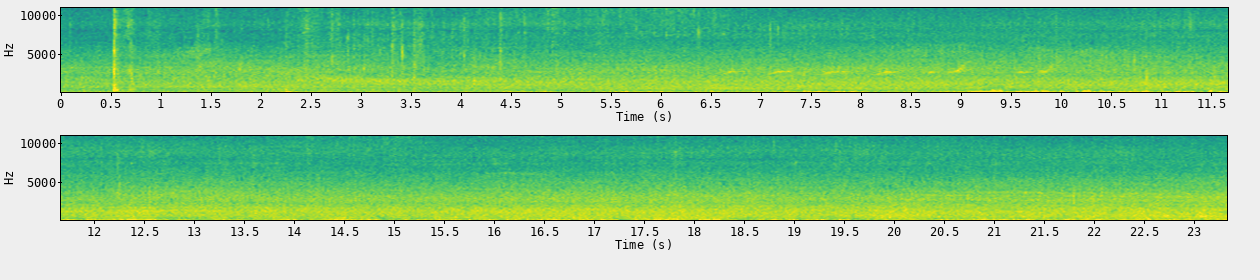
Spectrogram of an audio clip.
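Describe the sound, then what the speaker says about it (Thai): Water pours out of a dam in a steady, low roaring rush, a continuous broadband wash that swells slightly midway, heard from nearby with wind buffeting the microphone and no talk. "เบิ่งน้ำเสียงน้ำไหลออกจากเขื่อน"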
